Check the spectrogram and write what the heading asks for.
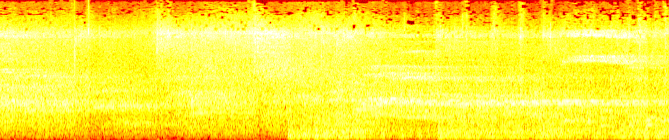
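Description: Live ice hockey rink sound: a steady hiss of play and a small crowd. About three and a half seconds in, a deep rumble sets in and a steady high tone joins it, around a goal being scored.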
